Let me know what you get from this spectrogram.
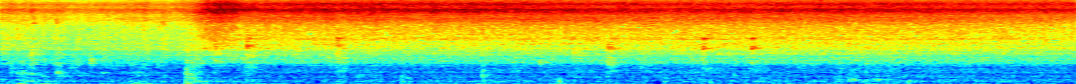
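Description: Food sizzling in hot oil in a stainless steel pot while it is stirred with a spoon; the sizzle gets louder about two seconds in and then stays steady.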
